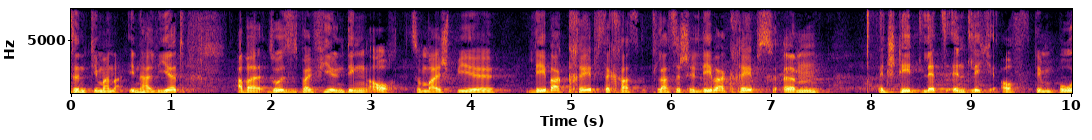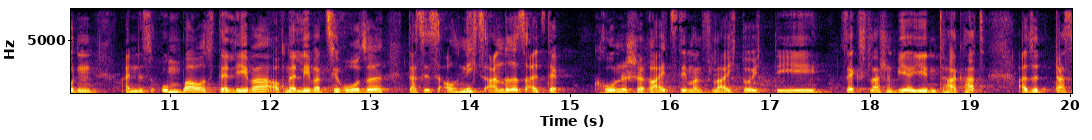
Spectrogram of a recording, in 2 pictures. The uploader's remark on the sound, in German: Live vor Publikum aufgezeichnet.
